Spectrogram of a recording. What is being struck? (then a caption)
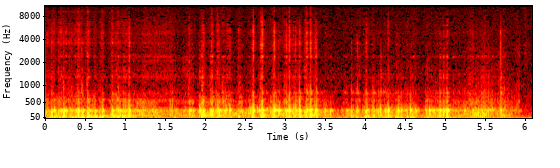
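Metal mesh microphone grille. Fingers of both hands scratch and rub the top of the hollow metal mesh grille on a black USB microphone. The result is a dense, continuous rumbling scratch, heavy in the low end with a faint hum near 250 Hz. Quick crackling bursts flicker through it before it tapers off at the end.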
